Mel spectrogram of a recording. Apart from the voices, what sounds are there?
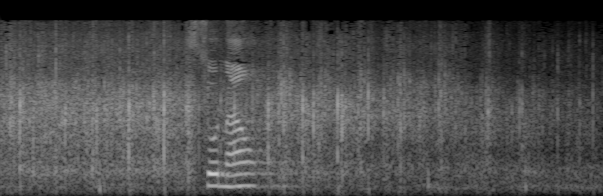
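audience clapping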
